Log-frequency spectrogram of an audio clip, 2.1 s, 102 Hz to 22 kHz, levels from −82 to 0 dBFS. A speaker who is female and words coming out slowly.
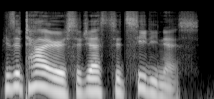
No: male; slow, 110 wpm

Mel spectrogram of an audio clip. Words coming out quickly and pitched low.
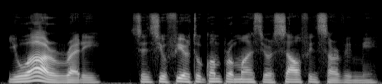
No: average, 190 wpm; low, 115 Hz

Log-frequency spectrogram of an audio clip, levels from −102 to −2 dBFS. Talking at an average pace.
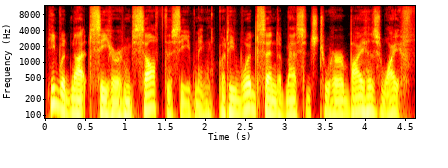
No: fast, 245 wpm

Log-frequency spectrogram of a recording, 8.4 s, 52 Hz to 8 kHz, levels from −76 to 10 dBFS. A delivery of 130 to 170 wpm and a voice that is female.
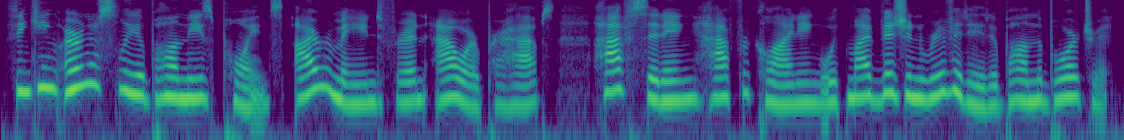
Yes: average, 155 wpm; female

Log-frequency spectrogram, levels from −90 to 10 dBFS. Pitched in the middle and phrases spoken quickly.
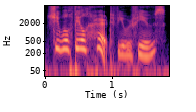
No: high, 225 Hz; fast, 225 wpm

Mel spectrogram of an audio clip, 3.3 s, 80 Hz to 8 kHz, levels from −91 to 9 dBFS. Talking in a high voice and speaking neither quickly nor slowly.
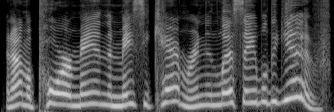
No: very high, 285 Hz; fast, 235 wpm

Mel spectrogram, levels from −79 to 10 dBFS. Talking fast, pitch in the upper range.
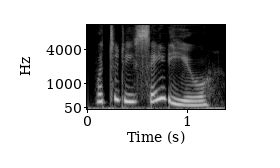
Yes: fast, 260 wpm; very high, 250 Hz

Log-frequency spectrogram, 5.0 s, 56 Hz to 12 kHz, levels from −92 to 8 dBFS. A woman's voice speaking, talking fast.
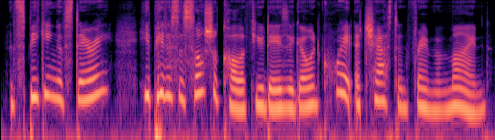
Yes: female; fast, 255 wpm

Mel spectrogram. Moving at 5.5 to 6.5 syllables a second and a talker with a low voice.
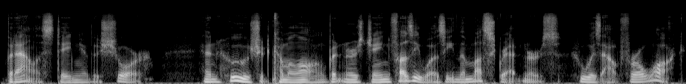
Yes: 5.6 syllables/s; low, 115 Hz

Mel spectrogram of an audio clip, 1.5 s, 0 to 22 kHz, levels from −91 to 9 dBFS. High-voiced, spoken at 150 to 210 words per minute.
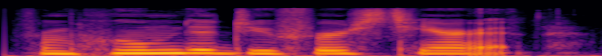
No: high, 205 Hz; fast, 280 wpm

